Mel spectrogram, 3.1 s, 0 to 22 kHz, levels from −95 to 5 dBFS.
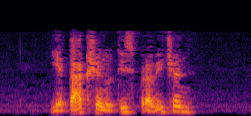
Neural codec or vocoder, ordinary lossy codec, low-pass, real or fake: codec, 16 kHz, 8 kbps, FreqCodec, larger model; AAC, 24 kbps; 7.2 kHz; fake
